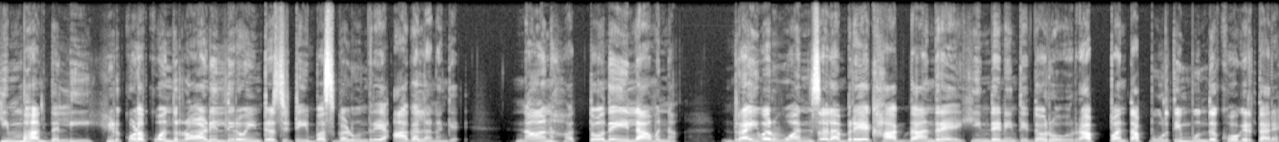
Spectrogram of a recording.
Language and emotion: Kannada, disgusted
